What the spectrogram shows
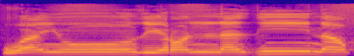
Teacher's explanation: nun mati ketemu dengan za, itu ikhfa ya, ikhfa lagi ya, ikhfa kholqi itu 3 harokat.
